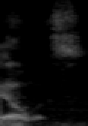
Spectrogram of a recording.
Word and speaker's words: Elwes: And he said in an interview once, It's like Elvis, but with a W. So, going with Cary Elwes.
